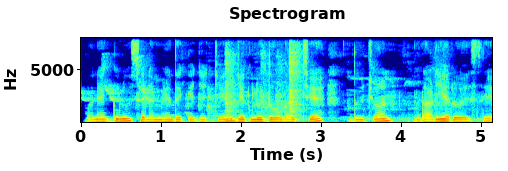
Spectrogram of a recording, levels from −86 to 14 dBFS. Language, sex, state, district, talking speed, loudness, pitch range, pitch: Bengali, female, Assam, Hailakandi, 115 wpm, -14 LUFS, 175-195 Hz, 180 Hz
